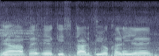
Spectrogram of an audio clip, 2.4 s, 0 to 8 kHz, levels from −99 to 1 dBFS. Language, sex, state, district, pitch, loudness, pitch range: Hindi, male, Uttar Pradesh, Lucknow, 155 Hz, -15 LUFS, 150-160 Hz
